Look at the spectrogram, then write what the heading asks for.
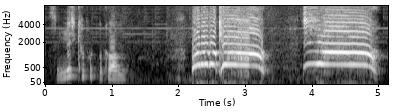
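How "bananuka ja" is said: squeaky, loud, drawn-out war cry; high cartoon battle cry. Player hurling a grenade with a high cartoon battle cry. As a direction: yell it like a shrill cartoon critter.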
